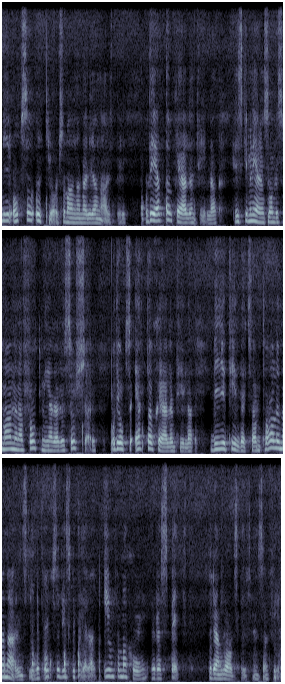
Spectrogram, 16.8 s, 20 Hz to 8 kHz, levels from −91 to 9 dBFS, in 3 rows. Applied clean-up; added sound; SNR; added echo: neural mask model Resemble Enhance denoiser.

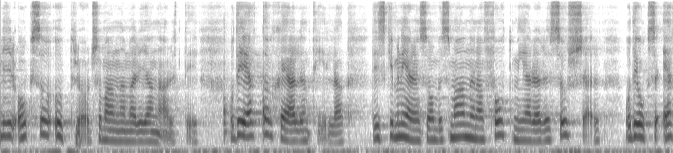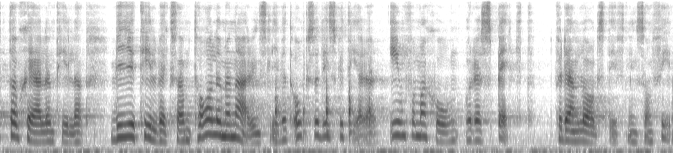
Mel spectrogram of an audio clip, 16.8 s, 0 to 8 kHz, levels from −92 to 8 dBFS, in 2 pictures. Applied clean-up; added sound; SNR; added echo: none; none; none; none.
